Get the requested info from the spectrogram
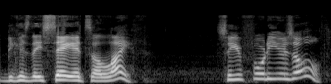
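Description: A male radio cohost joking crudely, with loud profane outbursts and laughter. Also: sits high, lively intonation, normal speed, no echo. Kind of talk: crude, excitable banter.

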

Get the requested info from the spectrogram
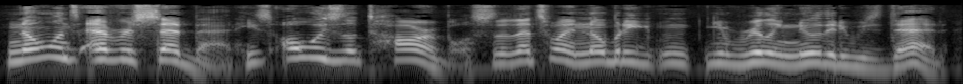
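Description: A man's voice: high voice, lively intonation, fast, dry recording, clean studio sound. A man hosting an internet radio show, teasing and profane in casual comic banter.

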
